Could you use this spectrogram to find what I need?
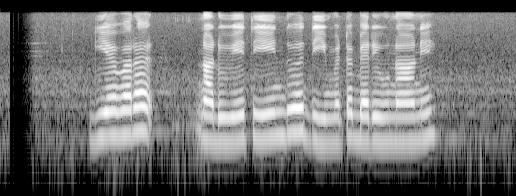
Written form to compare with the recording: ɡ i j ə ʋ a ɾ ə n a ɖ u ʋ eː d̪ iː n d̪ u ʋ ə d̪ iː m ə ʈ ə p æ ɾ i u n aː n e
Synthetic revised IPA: ɡ i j ə ʋ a ɾ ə n a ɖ u ʋ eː t̪ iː n d̪ u ʋ ə d̪ iː m ə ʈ ə b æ ɾ i u n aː n e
